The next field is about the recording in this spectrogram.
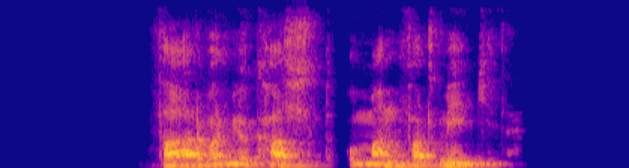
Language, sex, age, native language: Icelandic, male, 40-49, Icelandic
